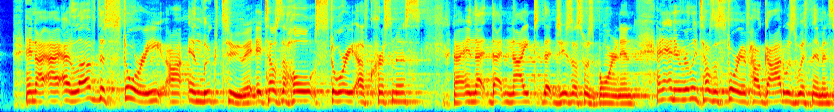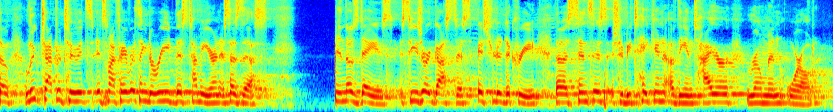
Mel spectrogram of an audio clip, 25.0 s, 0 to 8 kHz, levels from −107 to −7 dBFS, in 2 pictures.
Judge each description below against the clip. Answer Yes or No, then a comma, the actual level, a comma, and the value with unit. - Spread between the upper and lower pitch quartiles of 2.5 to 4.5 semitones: Yes, average, 2.9 semitones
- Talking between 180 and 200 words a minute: Yes, average, 190 wpm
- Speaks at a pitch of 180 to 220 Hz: Yes, high, 190 Hz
